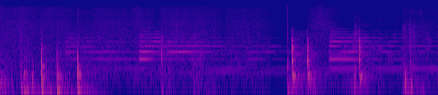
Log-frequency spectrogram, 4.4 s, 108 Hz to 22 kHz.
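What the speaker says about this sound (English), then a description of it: "The bell's ringing for Hans the 5th time." A church bell tolls in the video game Kingdom Come: Deliverance 2, giving several resonant ringing strokes with hollow thunks between them. The strikes ring out clearly and fairly close, and each one hangs on after it sounds.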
